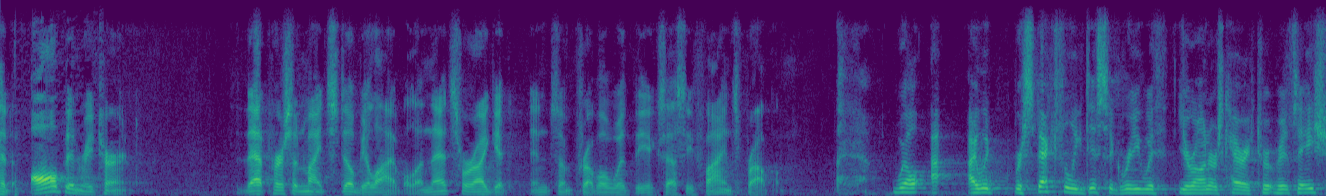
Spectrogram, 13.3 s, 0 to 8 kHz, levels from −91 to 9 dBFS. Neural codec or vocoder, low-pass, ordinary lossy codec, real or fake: none; 7.2 kHz; Opus, 24 kbps; real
